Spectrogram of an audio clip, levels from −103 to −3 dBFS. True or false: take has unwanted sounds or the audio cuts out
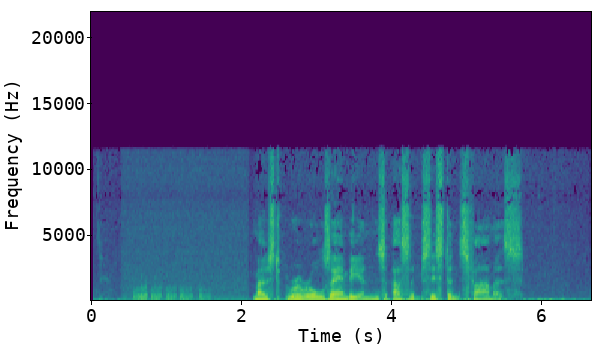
true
